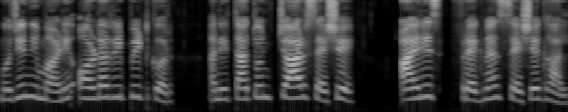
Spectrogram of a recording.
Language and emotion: Goan Konkani, neutral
